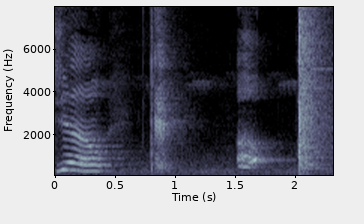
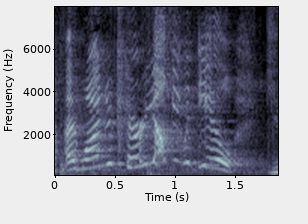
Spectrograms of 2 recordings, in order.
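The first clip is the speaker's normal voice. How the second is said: excited plea; 8 semitones higher, 6 dB louder than usual. Acted. Character pleading excitedly.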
